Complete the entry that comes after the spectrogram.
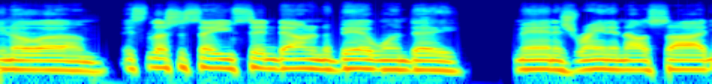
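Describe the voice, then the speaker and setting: Over a very clean recording with a silent background, a man with an American accent speaks fairly quickly at a fairly low pitch. His is a normal speaking voice. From Berkeley, California. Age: 20s. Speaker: young entrepreneur and student. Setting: outdoors.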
